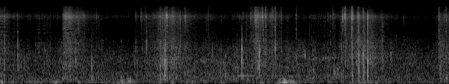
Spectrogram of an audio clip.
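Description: Footsteps crunching and rustling through dry leaf litter on a forest floor, about two steps a second, as a person walks quickly.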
